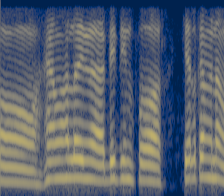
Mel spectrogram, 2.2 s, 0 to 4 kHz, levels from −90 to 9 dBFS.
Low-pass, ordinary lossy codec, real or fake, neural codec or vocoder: 3.6 kHz; none; real; none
